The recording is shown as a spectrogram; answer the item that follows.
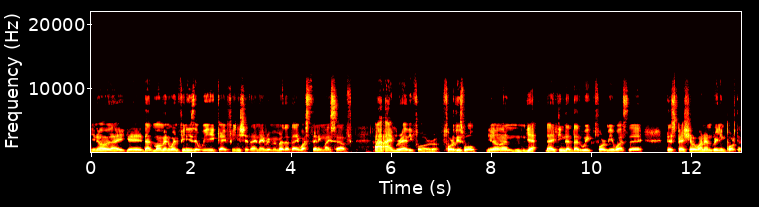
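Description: A Spanish accent at a moderate pace. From Spain. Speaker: tennis coach and former pro player. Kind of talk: interview. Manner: halting.

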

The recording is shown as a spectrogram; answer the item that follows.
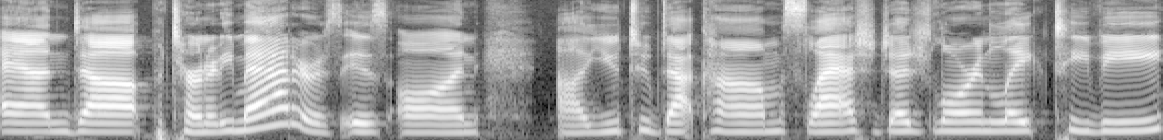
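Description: A woman at medium pitch and a fairly slow pace, with fairly even intonation and a normal speaking voice, on a very clean recording with a silent background. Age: 50s. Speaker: TV judge. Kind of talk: casual chat.

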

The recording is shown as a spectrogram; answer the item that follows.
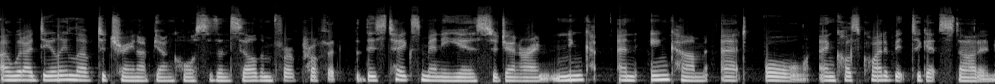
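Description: In a dry, close recording with no echo, a woman of medium pitch speaks in a dark, mellow tone with monotone, flat intonation, very even loudness, a moderate pace, and hardly any pauses. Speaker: listener. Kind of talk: recorded listener question. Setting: audio message.

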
